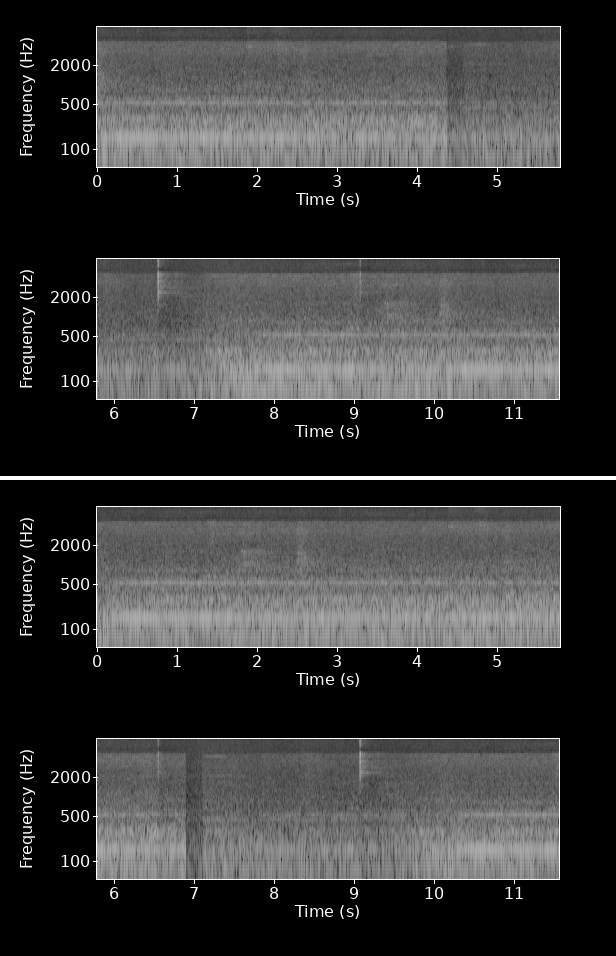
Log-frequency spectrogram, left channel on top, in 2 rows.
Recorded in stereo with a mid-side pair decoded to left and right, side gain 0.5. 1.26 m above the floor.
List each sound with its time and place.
Only background noise.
